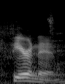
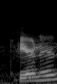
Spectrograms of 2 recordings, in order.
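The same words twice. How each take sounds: First: Said in the usual way. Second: "Fiernan" with a rising question at the end; questioning tune. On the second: Real, not acted. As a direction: check "Fiernan" softly, pitch lifting at the end. Checking how the name is said.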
